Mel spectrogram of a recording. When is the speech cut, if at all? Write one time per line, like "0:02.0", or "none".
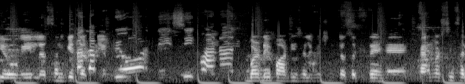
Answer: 0:02.3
